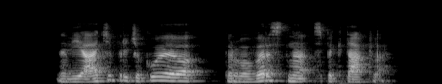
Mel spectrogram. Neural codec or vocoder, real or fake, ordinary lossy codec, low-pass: none; real; none; none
